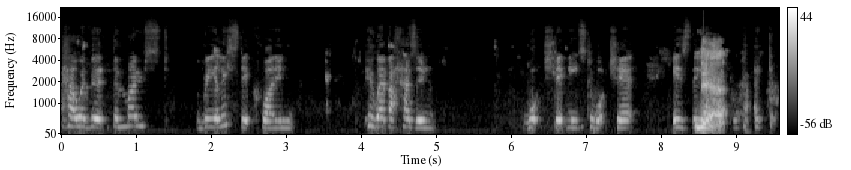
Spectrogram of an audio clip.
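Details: Adult woman with a stammer since age three, a neurological speech impediment involving blocks and repetitions, speaking in a live conversation; stammering (stuttering).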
